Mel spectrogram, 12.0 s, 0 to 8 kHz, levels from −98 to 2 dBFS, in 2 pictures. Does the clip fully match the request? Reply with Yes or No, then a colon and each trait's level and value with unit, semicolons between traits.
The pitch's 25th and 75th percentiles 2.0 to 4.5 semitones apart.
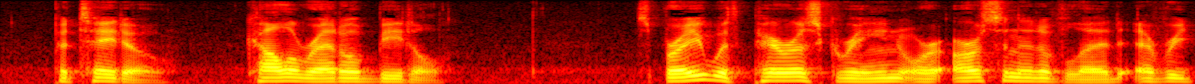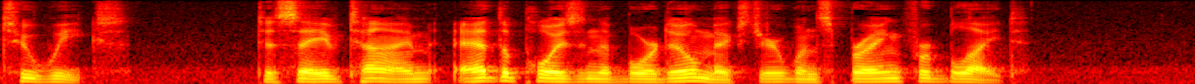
Yes: average, 3.0 semitones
